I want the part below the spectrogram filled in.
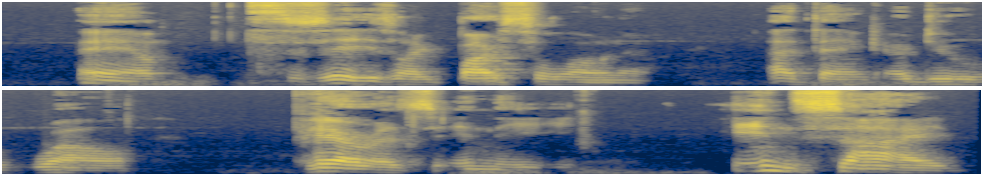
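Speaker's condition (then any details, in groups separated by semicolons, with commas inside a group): ALS; voice very hoarse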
